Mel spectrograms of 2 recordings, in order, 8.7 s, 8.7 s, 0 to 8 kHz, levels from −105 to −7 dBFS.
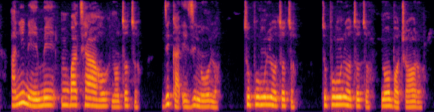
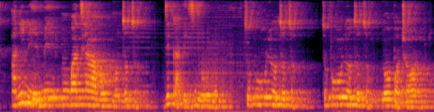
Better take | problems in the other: first | noise reduction (neural separator model SepFormer DNS4)

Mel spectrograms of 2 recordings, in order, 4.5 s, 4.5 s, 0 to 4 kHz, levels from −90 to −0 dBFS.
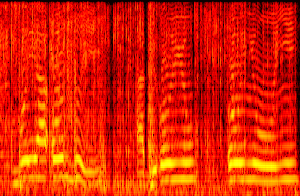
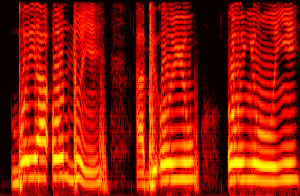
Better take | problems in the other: second | background sound (Tearing); 10 dB below the speech

